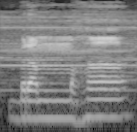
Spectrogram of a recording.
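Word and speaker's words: ब्रह्म: Remember? M is first. Brahma, Gurur Brahma, Gurur Vishnu.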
